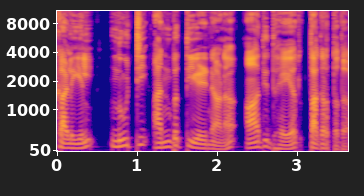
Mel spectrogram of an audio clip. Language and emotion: Malayalam, neutral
